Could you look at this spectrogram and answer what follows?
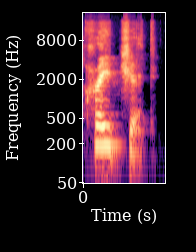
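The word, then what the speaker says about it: Krejčí: out for oklahoma city cratchick cree creachiki i don't even know who this is vic create chicky i don't that's definitely pronounced crate chick k-r-e-j-c-i i should know him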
